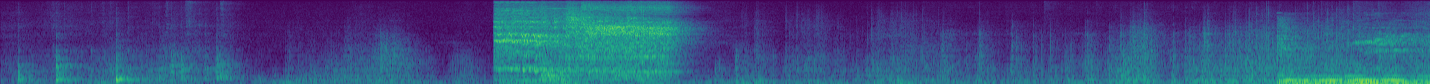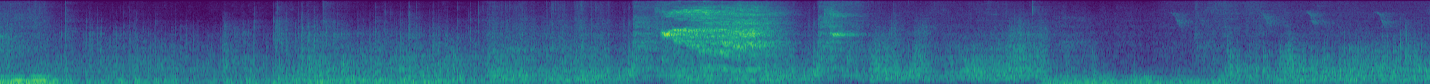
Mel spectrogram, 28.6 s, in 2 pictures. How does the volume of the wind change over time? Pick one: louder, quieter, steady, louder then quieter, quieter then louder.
louder.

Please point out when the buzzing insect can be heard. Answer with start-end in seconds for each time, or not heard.
0.0-2.4, 25.9-28.5.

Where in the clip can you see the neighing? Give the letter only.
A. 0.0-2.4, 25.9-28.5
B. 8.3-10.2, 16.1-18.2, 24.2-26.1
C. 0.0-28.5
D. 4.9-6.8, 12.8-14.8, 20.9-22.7
D.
